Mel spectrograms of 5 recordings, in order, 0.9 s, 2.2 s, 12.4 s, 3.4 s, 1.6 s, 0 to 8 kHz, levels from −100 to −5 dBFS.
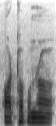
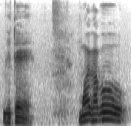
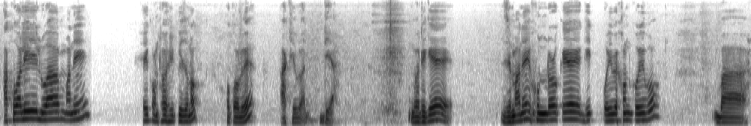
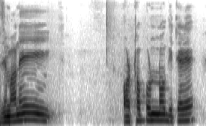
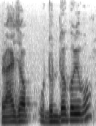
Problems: none marked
